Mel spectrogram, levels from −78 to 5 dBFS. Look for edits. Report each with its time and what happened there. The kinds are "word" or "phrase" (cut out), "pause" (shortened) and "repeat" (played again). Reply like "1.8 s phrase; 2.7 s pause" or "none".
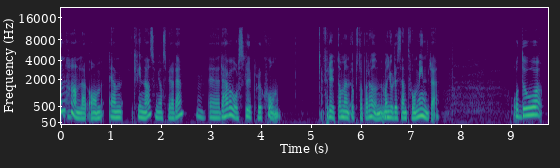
none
